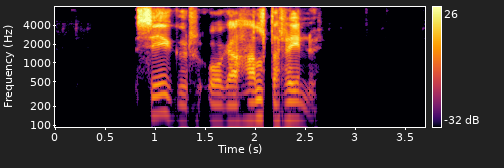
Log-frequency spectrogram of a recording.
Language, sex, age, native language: Icelandic, male, 20-29, Icelandic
